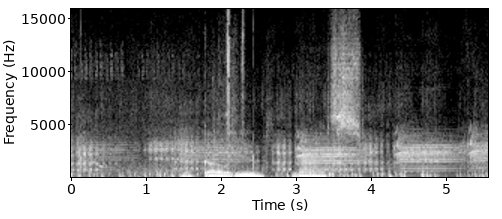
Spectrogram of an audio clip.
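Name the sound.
sheep bleating in a video game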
